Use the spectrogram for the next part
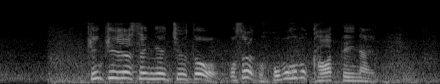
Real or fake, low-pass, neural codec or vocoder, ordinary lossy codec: real; 7.2 kHz; none; Opus, 64 kbps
